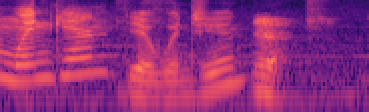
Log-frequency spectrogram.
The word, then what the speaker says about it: wiNgiAN: wiNgiAN? Yeah, wiNgiAN? Yeah. wiNgiAN.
